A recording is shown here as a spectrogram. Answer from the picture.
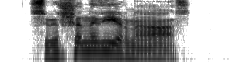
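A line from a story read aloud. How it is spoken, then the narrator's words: Grumbled. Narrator (Russian): пробурчал я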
